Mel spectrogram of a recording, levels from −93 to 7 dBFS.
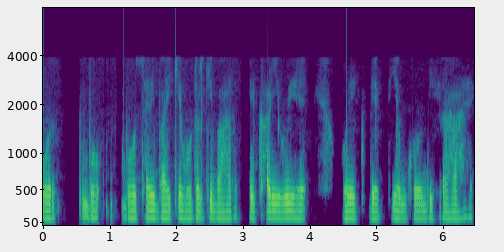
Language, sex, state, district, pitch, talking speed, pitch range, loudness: Hindi, male, Uttar Pradesh, Hamirpur, 100 Hz, 175 wpm, 100-105 Hz, -20 LUFS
